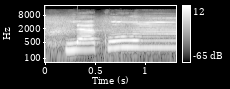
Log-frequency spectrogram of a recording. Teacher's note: لکم میم کو لمبا کریں گے اور میم پہ غنہ کریں گے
